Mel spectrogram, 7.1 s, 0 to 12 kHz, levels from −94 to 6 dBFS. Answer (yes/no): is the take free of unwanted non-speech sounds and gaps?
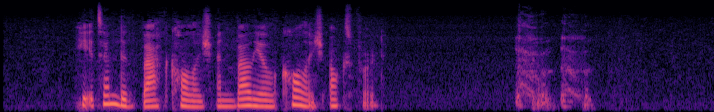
no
